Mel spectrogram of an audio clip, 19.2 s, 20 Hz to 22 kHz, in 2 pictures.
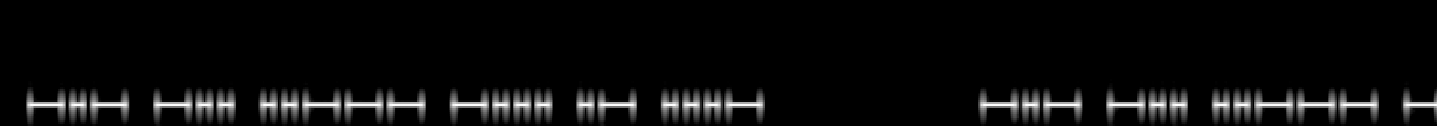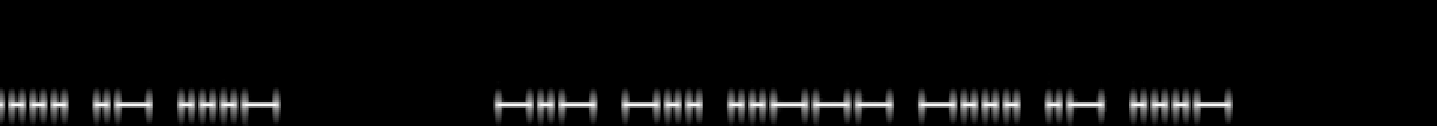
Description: Morse code, heard as a keyed tone, about 17 wpm, 700 Hz. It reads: KD2BAV KD2BAV KD2BAV
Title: USA Call Signs - 6 Characters - Repeated 3x - 17wpm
